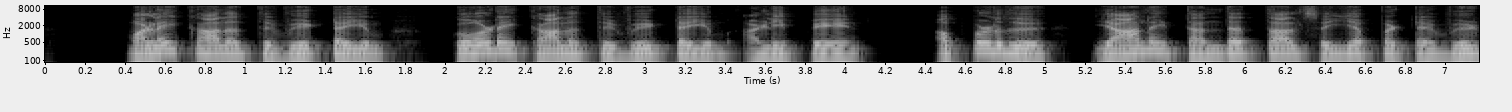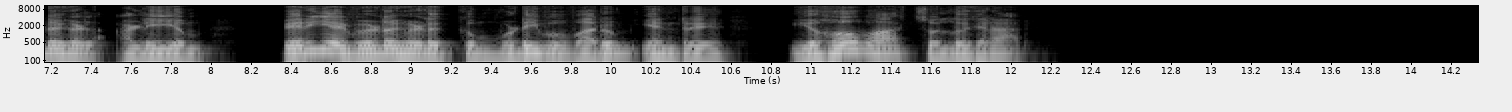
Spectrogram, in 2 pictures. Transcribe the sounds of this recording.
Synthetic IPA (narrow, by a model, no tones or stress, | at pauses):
mɐɻɐɪkːaːlɐt̪ːɯʋiːʈːɐjɯm | koːɽɐɪkːaːlɐt̪ːɯʋiːʈːɐjɯmʔɐɻɪpːeːn | ʔɐpːɔɻɯðɯ | jaːnɐɪt̪ːɐnd̪ɐt̪ːaːlsɛjːɐpːɐʈːɐʋiːɽɯɣɐɭʔɐɭɪjɯm | pɛɾɪjɐʋiːɽɯɣɐɭɯkːɯmːʊɽɪʋɯʋɐɾɯmɛndrɯ | jɛɦoːʋaːsɔlːɯɣɪra̰ːɾ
